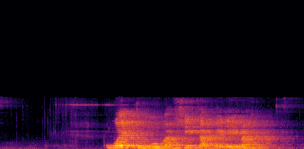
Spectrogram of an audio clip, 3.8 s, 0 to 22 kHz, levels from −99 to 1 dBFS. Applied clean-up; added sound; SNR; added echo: neural separator model SepFormer DNS4.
